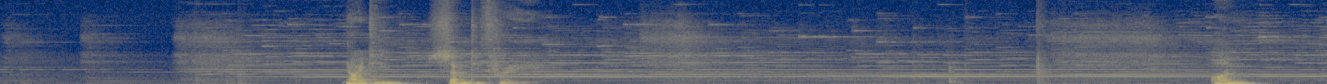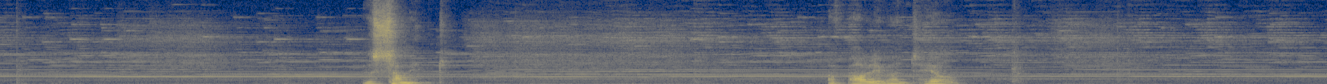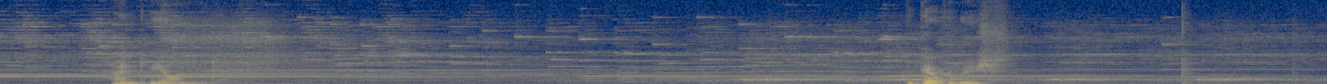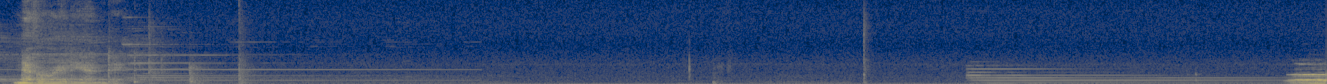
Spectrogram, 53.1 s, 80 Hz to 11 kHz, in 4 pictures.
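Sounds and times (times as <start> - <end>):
high electrical whine: 0.0 - 45.6, 51.4 - 53.0
soft chiming bell-like music: 0.0 - 46.6, 47.3 - 53.0.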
